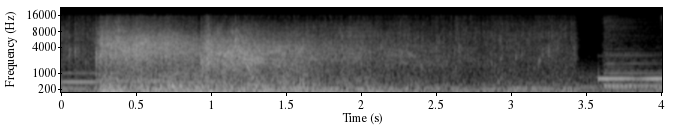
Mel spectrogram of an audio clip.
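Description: Heavy rainstorm sound effect: a loud, steady rain hiss over a low rumble. It swells in suddenly about a quarter second in and cuts off just before the end.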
